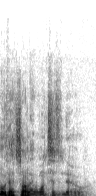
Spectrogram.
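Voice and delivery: put-on quaint, old-fashioned English accent. Recalling a college professor asking about next semester's classes, reply in his quaint Englishman voice. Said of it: "quaint Englishman".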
